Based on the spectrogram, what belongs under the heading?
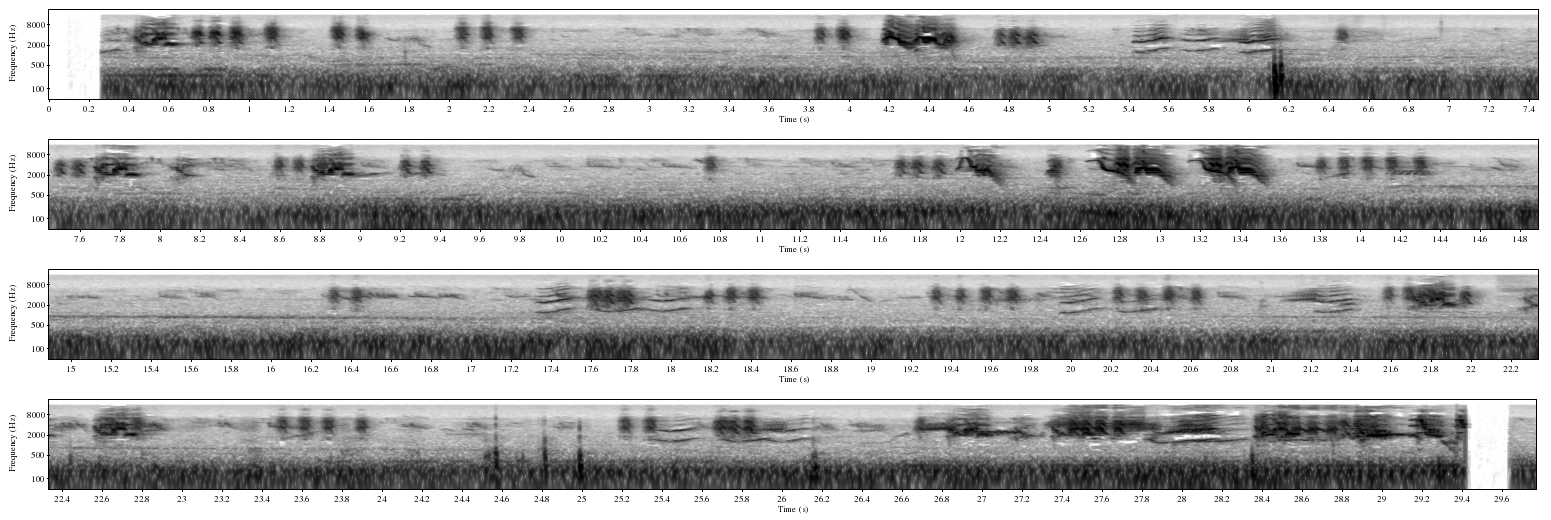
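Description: Small birds chirping and twittering in repeated quick bursts of high notes, with a short gap between each bout. The chirping grows busier near the end.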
